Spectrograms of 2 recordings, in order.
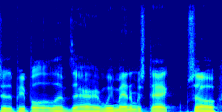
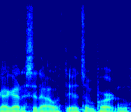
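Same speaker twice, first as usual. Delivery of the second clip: mock worried tone, lower and quieter; 6 semitones lower, 11 dB quieter than usual. Retelling what a friend said at lunch: imitating a concerned friend. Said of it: "And he's super, like, concerned".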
